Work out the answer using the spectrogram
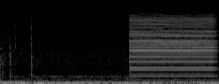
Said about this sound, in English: Yeah, hit that fucking buzzer again, because what the fuck was that?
